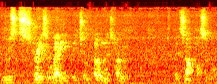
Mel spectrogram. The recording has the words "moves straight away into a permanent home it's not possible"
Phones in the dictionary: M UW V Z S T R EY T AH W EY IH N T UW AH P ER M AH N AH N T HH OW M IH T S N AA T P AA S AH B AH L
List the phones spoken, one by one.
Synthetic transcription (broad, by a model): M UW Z S T R EY T AH W EY IH N T UW AH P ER AH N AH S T HH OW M IH T S N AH T P AA S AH B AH L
